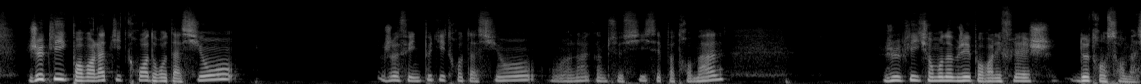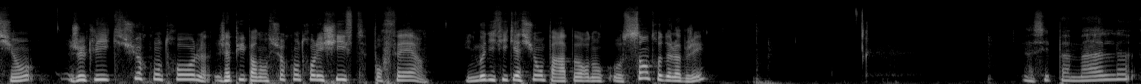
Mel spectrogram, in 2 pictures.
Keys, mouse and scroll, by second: 0.4 click, 1.5-2.7 drag, 3.5-6.2 drag, 7.7 click, 11.0-19.1 ctrl+drag, 20.2 click.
